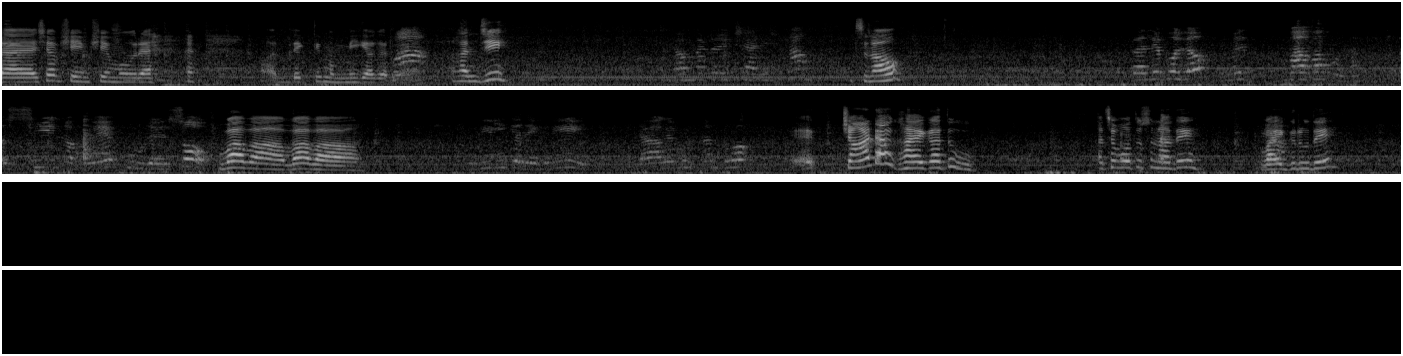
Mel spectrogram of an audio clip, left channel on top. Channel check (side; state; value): right; silent; digital silence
